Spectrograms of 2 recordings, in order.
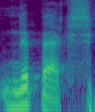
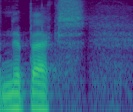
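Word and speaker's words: Knipex: So, when you're talking, I don't know, maybe a 15 10 15 bucks difference to get the Nipex Canipix is actually probably the right way to pronounce it uh versus the Icon version of either the Twin Grip or the Raptors.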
